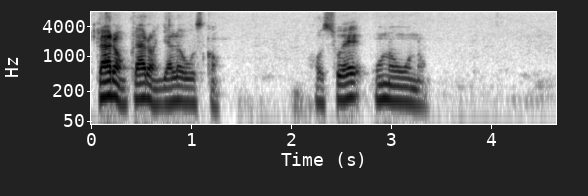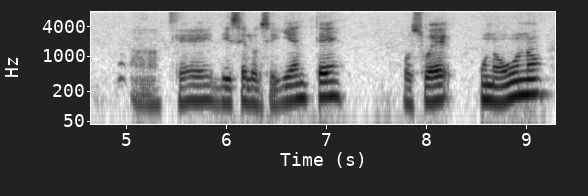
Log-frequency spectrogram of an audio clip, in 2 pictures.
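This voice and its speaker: A man on a video call reading Bible passages aloud, slowly and carefully. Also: mid-range voice, creaky, warm tone, husky, no room sound, highs cut off. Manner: slow, measured reading. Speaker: assistant reading scripture.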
